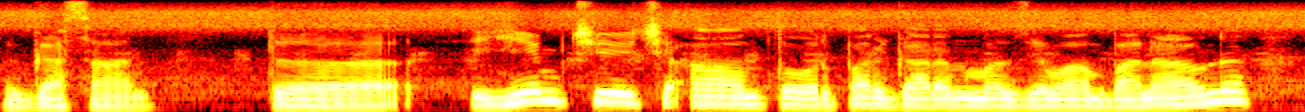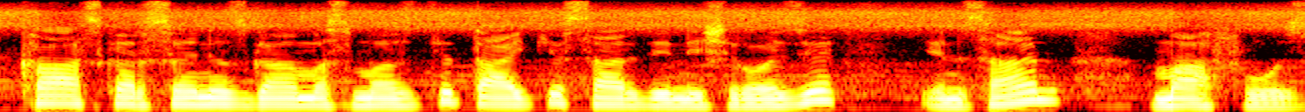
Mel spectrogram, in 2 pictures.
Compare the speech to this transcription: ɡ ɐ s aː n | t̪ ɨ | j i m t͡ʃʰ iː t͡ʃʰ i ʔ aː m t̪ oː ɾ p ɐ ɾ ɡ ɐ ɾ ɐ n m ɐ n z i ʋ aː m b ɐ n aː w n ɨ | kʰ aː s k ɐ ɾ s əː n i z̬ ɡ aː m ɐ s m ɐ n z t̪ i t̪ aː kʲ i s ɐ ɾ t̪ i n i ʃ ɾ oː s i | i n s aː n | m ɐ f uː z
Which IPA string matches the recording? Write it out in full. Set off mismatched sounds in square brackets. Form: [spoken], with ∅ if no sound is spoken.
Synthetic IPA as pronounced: ɡ ɐ s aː n | t̪ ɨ | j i m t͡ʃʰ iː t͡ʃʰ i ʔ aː m t̪ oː ɾ p ɐ ɾ ɡ ɐ ɾ ɐ n m ɐ n z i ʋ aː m b ɐ n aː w n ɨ | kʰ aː s k ɐ ɾ s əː n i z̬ ɡ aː m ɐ s m ɐ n z t̪ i t̪ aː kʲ i s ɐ ɾ [d̪] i n i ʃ ɾ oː [z] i | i n s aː n | m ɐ f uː z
